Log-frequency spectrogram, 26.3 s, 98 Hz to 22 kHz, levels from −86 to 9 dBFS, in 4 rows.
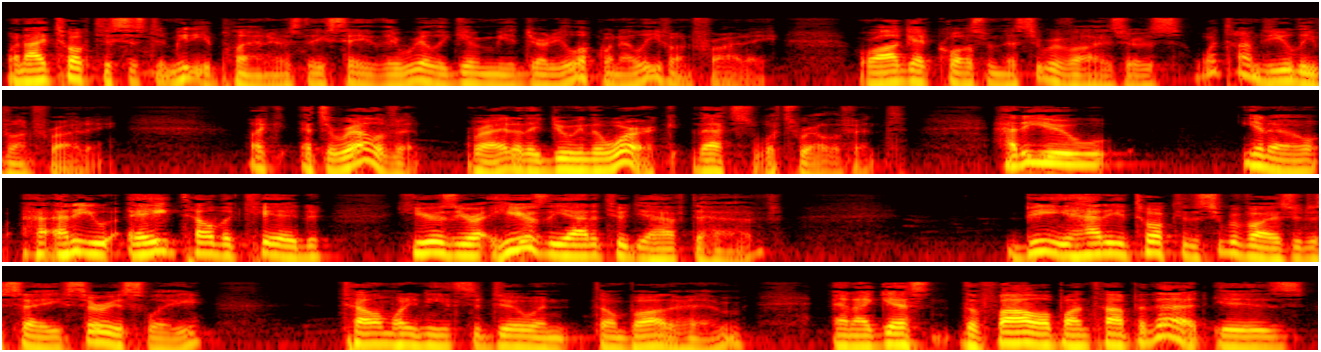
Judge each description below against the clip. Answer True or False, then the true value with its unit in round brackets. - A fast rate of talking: True (230 wpm)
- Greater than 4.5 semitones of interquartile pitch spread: True (5.1 semitones)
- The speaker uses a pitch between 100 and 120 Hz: False (130 Hz)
